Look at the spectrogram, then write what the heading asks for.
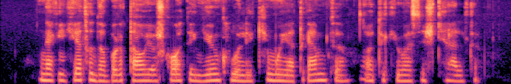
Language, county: Lithuanian, Vilnius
